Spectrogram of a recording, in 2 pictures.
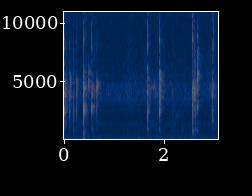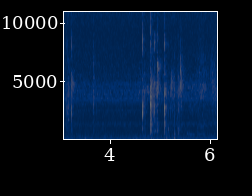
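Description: Computer keyboard keystrokes: arrow keys and a few letter keys tapped in short bursts, a cluster of clicks near the start, a few scattered ones in the middle and another cluster near the end, as the cursor is moved through a line of code to correct a misspelling.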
